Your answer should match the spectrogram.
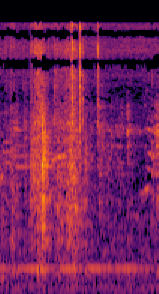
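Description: Small kindling fire on a fireplace grate crackling, with a few sharp pops about half a second and a second in, over a faint steady low hum.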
